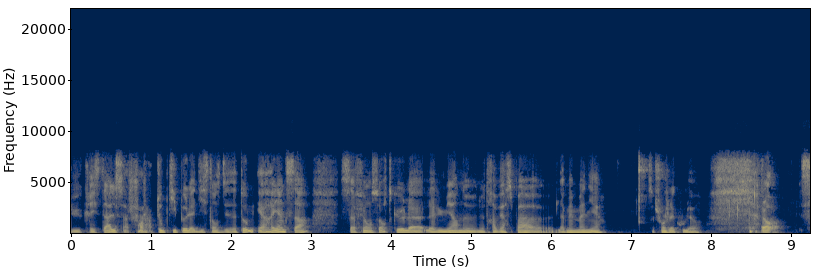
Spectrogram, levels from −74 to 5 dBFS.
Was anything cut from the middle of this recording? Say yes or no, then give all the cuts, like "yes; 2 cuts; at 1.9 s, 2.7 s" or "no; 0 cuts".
no; 0 cuts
